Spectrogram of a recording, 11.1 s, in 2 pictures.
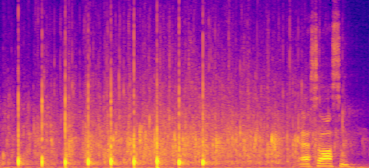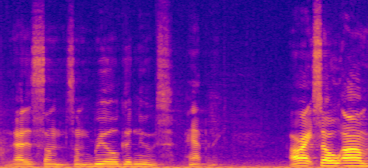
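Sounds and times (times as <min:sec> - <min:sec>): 
rhythmic audience applause: 0:00.0 - 0:05.7
speech: 0:04.5 - 0:08.9, 0:09.9 - 0:11.0.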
